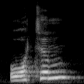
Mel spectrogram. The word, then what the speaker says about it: autumn: words right and ring n in the words autumn and him g in the words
